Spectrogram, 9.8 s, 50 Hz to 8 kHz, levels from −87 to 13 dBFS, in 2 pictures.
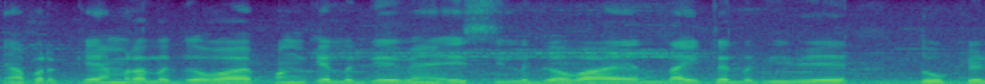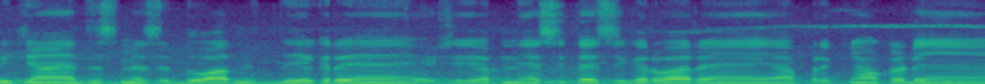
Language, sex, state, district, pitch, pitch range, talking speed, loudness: Hindi, male, Rajasthan, Bikaner, 120 Hz, 120-125 Hz, 245 wpm, -16 LUFS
